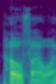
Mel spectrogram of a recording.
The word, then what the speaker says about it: Poffo: I always pronounced it Poffo, and that's what I've always heard, but, yeah.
